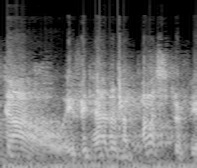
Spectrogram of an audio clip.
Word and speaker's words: Tao: This principle of organic growth they call Tao. That's pronounced Dow. If it had an apostrophe after it, it would be pronounced Tau. But Dow is more or less the right pronunciation for that word.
